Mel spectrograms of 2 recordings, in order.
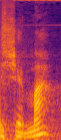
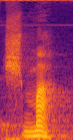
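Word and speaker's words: שמע: Lleva esta Shva. Entonces no se dice Shema, como dicen muchos, sino se dice Shma. Shma Israel. Yo sé que a veces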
